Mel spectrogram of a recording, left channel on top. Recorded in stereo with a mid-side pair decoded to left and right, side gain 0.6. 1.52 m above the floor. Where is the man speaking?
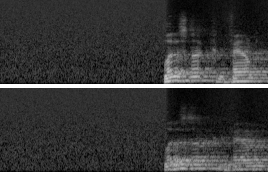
60° left, 4.5 m.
